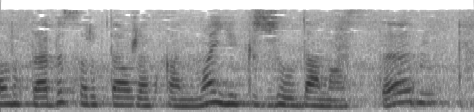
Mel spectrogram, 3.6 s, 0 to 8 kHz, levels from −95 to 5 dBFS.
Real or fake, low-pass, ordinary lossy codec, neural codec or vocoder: real; 7.2 kHz; MP3, 24 kbps; none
